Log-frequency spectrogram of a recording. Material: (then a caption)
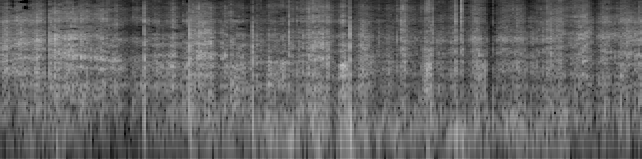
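Cardboard. Fingernails scratch and rub along the length of a small, long, hollow cardboard box labelled "Bamboo toothbrush." A steady, dense scraping rustle fills the clip, broken by quick, sharp scratch accents with a faint hollow body beneath. Each stroke stops dead with no ring.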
